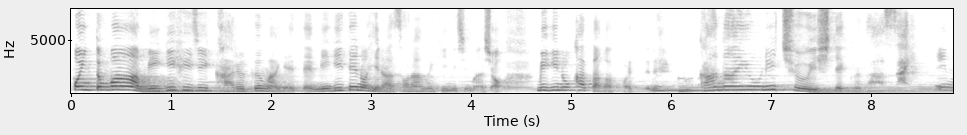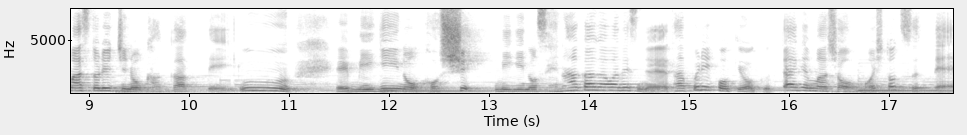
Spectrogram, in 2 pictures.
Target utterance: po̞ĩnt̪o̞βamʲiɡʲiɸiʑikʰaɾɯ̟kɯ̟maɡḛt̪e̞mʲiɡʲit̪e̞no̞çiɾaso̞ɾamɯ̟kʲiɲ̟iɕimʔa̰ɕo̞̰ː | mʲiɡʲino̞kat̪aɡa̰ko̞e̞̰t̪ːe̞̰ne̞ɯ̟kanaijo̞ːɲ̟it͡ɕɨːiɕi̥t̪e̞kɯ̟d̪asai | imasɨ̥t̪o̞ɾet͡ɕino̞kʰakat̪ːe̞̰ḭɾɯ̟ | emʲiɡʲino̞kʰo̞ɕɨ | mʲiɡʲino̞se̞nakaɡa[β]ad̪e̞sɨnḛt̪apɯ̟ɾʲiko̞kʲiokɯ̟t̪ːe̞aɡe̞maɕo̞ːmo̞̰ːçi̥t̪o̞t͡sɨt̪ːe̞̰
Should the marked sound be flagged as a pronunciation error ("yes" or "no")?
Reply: no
